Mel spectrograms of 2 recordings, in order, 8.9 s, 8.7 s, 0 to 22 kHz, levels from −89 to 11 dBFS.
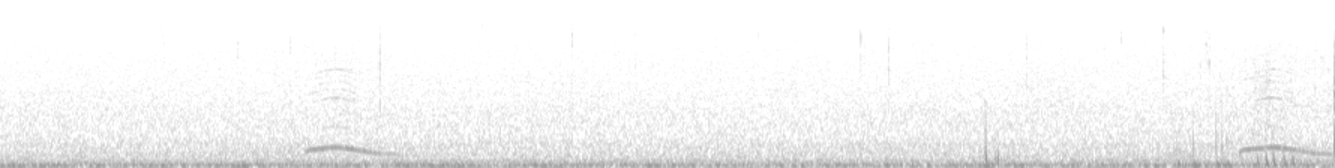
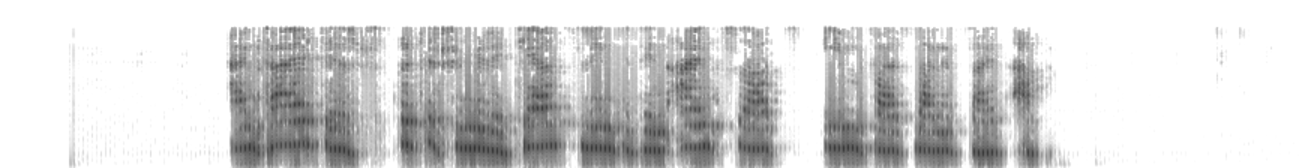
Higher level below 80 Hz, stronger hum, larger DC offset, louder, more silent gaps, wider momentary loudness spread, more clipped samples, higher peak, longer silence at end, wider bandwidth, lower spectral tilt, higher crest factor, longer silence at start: second, -60 dBFS vs -54 dBFS; neither; neither; second, -59 LUFS vs -18 LUFS; neither; about the same, 5 LU vs 6 LU; neither; second, -36 dBFS vs 0 dBFS; second, 0 s vs 1.8 s; about the same, 12 kHz vs 12 kHz; first, -5.5 dB/octave vs -2.5 dB/octave; about the same, 22 dB vs 20 dB; second, 0 s vs 1.55 s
